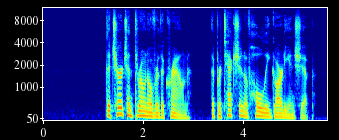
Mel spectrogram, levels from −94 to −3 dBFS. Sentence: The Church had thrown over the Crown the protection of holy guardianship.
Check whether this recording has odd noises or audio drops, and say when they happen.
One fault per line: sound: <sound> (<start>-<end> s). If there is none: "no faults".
no faults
